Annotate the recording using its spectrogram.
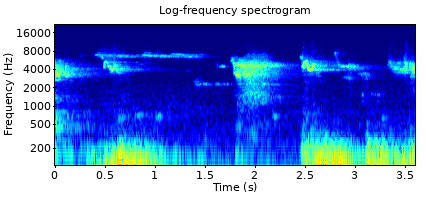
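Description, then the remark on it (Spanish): Small birds chirp and tweet in a park in quick, high-pitched bursts, several calls overlapping, over a steady low outdoor rumble. “Ahora, escucho, que escucho que estás en un lugar con pajaritos y por ahí un búho.”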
